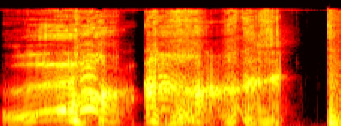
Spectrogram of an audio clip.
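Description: A man groaning and hawking twice, each effort about a second long, straining to bring up thick phlegm from his throat.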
